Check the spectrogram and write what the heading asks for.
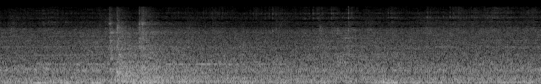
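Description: Steady factory-floor noise of machinery running in a large metalworking hall, with a brief clatter about a second in.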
